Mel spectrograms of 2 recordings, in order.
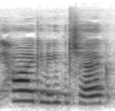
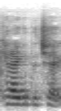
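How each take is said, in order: First: It is said in a polite, friendly tone. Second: It is said in an irritated tone.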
